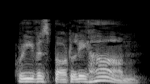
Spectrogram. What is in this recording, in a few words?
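"grievous bodily harm", British English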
